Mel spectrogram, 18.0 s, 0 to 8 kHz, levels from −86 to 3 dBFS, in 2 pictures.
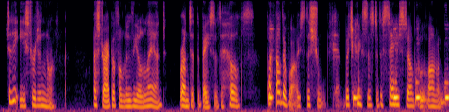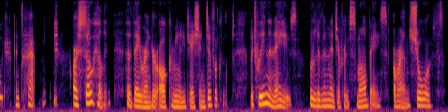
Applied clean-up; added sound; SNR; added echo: neural diffusion model UNIVERSE++.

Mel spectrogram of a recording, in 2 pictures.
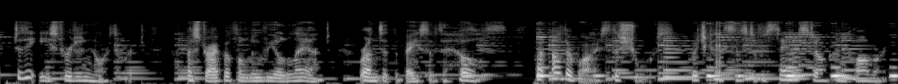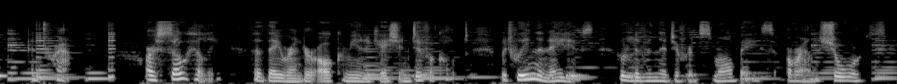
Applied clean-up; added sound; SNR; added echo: classical method spectral subtraction.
